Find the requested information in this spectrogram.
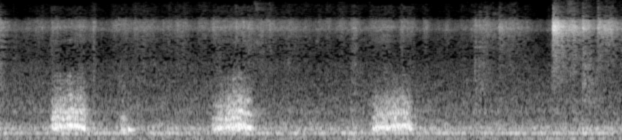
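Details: Cats, a male and a female, calling while mating: three short, low moaning calls with rich harmonics, about every one and a half seconds, then a softer fourth call, over a steady low hum.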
